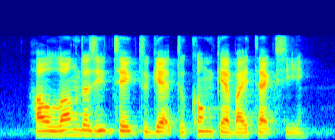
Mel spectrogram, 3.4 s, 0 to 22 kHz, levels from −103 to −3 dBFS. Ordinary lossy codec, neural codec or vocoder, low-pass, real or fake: none; none; none; real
